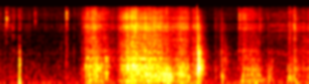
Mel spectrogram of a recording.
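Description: Pliers clack down on a wooden table.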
